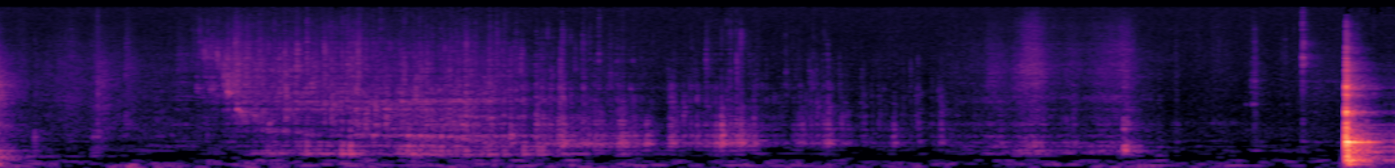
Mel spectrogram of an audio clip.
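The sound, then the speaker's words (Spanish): A thick blended almond-and-water mixture is poured into a plant-milk straining bag set inside the storage jug, giving a soft, quiet trickling splash for a few seconds. After a pause, a sharp clunk sounds near the end. “al terminar de licuar la primera tanda, coloco la bolsa para colar leche vegetal dentro de la jarra donde voy a almacenar la leche y vierto la mezcla dentro de ella.”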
